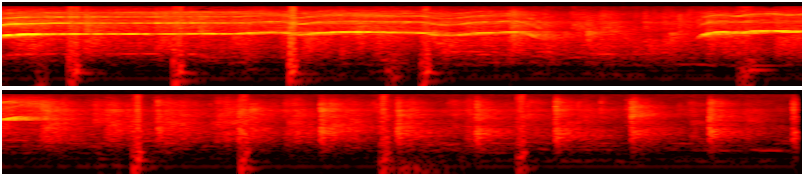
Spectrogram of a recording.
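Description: A person's loud whistle, held for about two and a half seconds, then a second shorter rising whistle, over scattered handclaps from a small audience applauding the end of a song.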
